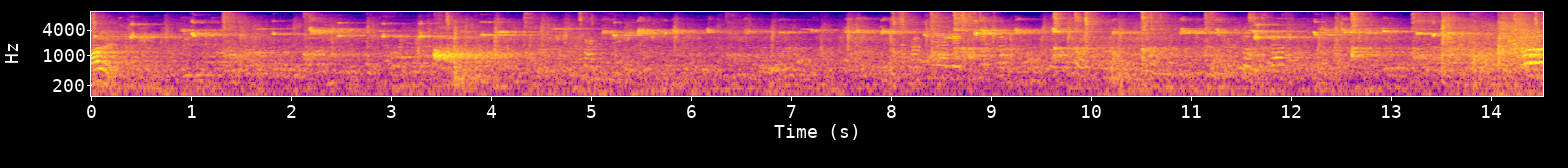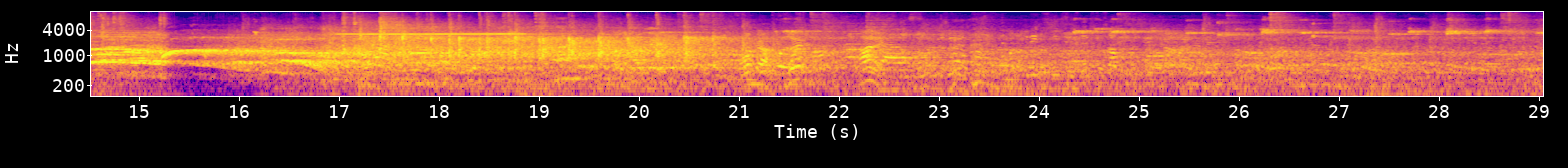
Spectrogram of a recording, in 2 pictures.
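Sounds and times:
murmur of voices: 0.0 - 29.0.

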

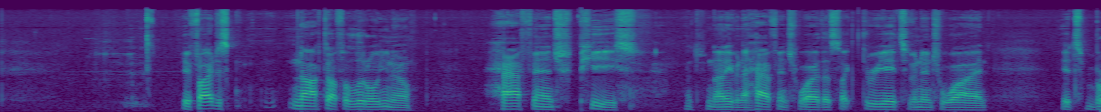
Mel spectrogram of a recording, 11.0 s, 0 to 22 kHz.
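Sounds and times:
faint handling sounds: 0.7 - 4.9.

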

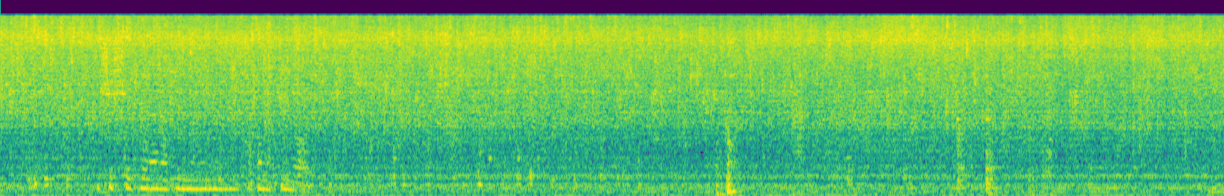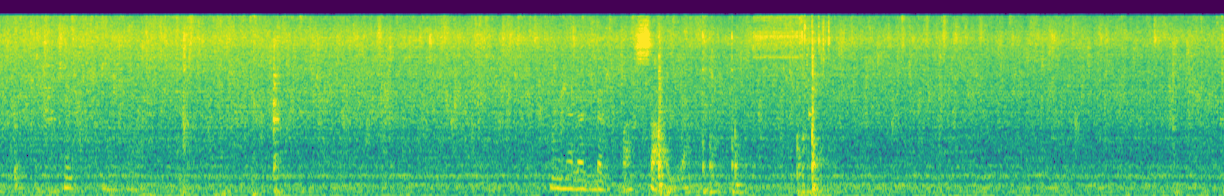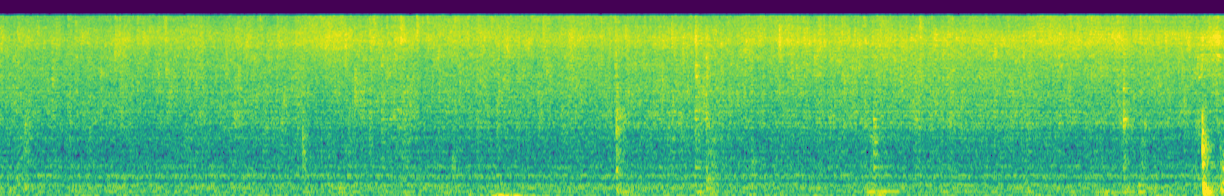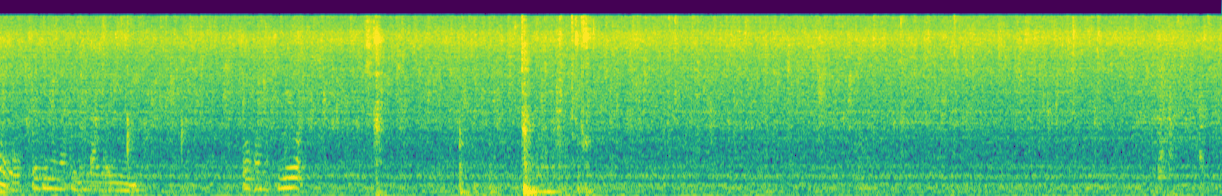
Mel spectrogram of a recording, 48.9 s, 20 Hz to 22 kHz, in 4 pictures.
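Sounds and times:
squash sizzling in a frying pan: 0.0 - 48.9.

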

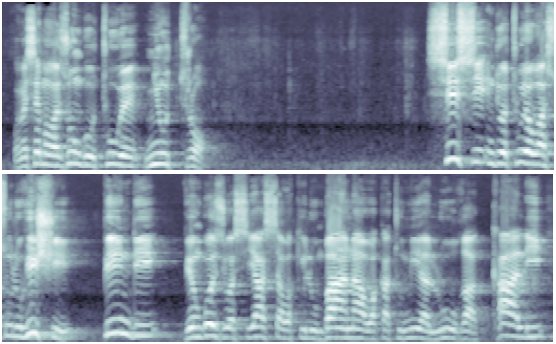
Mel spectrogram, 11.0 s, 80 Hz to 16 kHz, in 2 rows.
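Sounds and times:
man's amplified voice echoing: 0.0 - 2.4, 4.2 - 11.0.

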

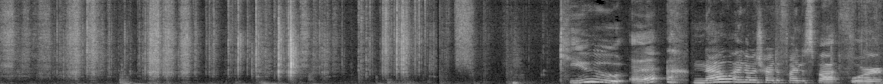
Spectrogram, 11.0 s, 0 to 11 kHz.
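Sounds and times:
scratchy rubbing and rustling foam: 0.0 - 2.7.

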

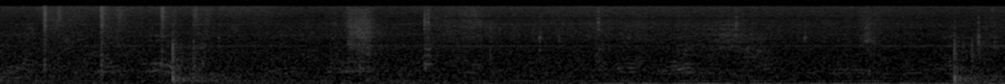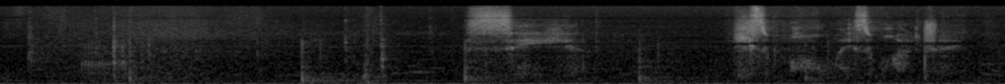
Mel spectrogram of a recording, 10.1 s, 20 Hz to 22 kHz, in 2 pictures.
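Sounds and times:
low steady hum: 2.6 - 10.0
person whispering: 7.4 - 8.0, 8.7 - 10.0.

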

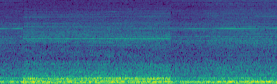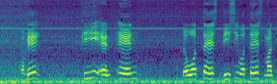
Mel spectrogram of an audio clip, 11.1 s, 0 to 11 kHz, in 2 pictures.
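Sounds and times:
air conditioning units humming: 0.0 - 11.0
faint high whines: 0.0 - 11.0.

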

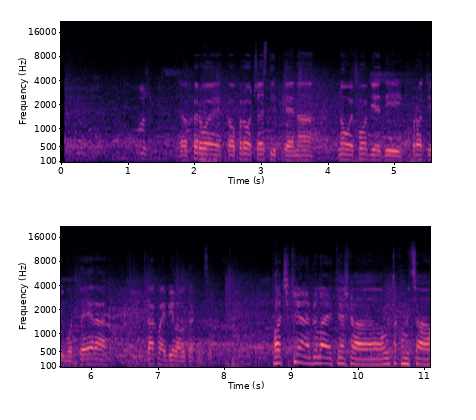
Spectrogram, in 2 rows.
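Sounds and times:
sports hall background noise: 0.1 - 11.0.

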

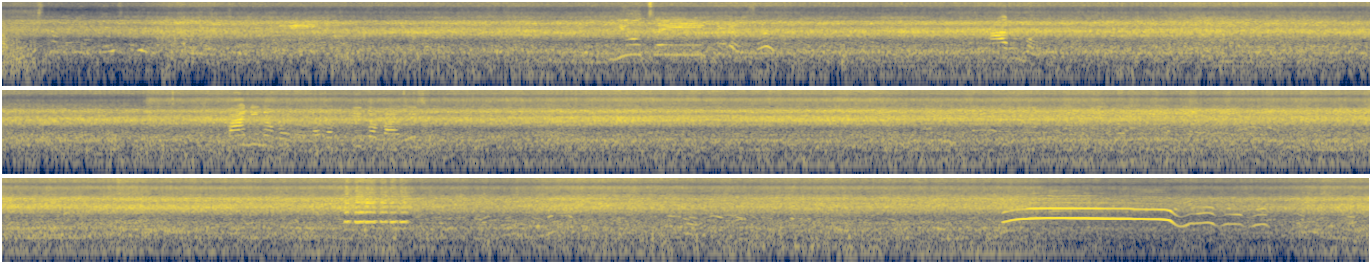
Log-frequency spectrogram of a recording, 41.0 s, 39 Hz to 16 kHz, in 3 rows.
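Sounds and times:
vehicle road noise: 0.0 - 41.0
long horn blast: 30.6 - 31.7
horn toot: 30.7 - 31.6.

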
